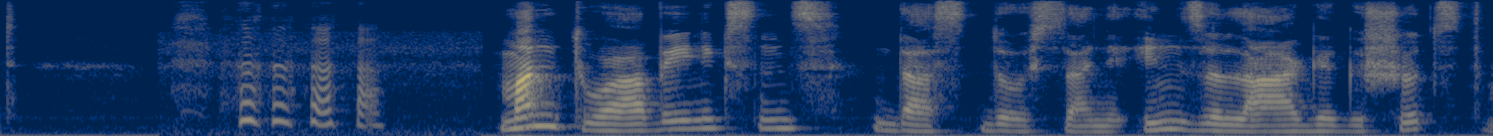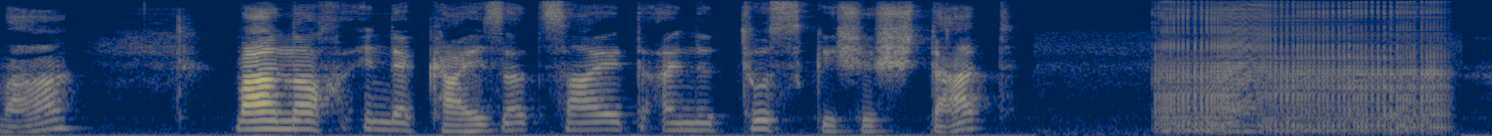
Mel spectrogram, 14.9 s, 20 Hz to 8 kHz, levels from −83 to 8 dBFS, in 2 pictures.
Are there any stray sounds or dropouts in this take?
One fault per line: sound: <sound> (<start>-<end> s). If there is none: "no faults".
sound: laugh (0.9-1.9 s)
sound: squeak (13.2-14.8 s)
